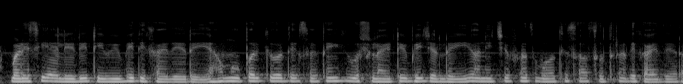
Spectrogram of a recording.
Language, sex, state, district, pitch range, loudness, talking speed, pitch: Hindi, male, Uttar Pradesh, Ghazipur, 130-145 Hz, -27 LUFS, 290 wpm, 140 Hz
